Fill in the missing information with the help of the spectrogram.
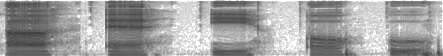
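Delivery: A, E, I, O, U like Spanish vowels; pure vowels. Shown as a demonstration. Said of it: "they're pure. They don't change".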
